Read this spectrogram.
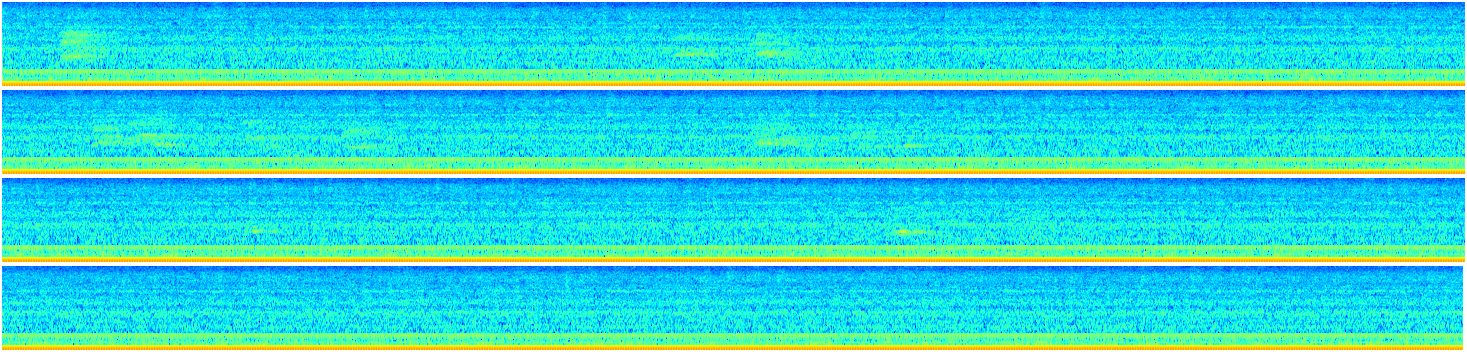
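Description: A television plays faintly in the room.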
